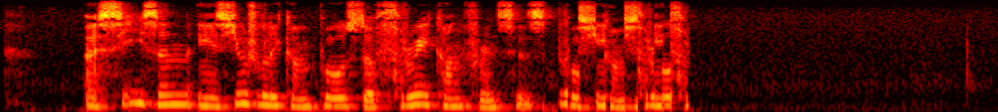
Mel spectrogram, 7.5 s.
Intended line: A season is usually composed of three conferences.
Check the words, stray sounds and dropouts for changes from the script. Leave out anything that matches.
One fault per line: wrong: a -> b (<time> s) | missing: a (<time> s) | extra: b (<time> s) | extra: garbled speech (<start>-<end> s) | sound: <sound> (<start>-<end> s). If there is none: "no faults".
extra: garbled speech (4.2-5.2 s)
